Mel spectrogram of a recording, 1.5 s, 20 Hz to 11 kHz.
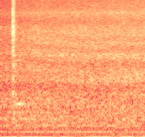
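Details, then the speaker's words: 2015 Ford F-550 4x4 crane service truck, V10 gas engine, one-owner fleet maintained, hood open: a deep, steady idle with even pulses and no knocks, ticks or misses. A healthy engine. "Hey, Kevin, open that hood. Let's let them listen to that motor. Boy, these V10s, they just don't give you"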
